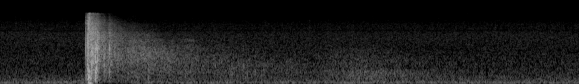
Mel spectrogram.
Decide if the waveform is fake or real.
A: real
